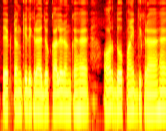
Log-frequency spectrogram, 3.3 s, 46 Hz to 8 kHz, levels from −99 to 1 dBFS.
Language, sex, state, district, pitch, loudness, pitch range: Hindi, male, Jharkhand, Garhwa, 110 Hz, -15 LUFS, 110-115 Hz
